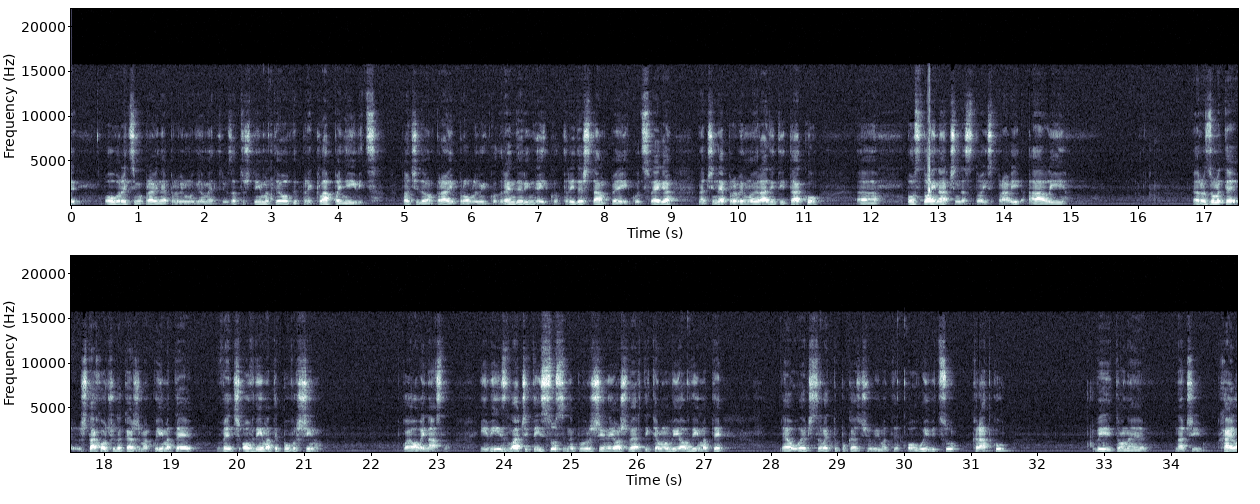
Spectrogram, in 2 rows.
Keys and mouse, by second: 0.8 e, 16.3-18.0 middle drag, 26.6 click, 28.6 click, 29.9 click.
